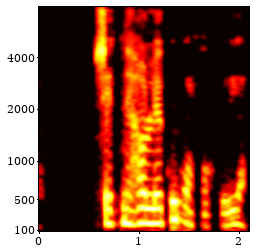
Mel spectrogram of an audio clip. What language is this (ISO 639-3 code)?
isl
